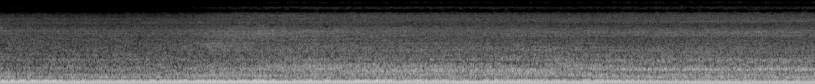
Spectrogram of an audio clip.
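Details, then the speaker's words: BMW E93 335i turbo six, first fire after ARM Motorsports full bolt-on kit and coolant fill: steady, smooth, deep drone with no knocks, ticks or misses; running normally. "All right, ready for the first fire. ARM Performance E93 full bolt-on kit."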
